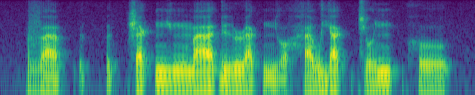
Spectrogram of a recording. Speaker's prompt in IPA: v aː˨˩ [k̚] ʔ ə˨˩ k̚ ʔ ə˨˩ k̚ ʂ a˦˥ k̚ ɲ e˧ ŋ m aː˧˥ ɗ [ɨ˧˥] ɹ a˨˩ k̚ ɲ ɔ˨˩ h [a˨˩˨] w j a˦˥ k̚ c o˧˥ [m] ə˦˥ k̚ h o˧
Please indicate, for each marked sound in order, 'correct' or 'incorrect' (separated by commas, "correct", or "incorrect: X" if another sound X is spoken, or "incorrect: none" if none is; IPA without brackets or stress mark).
incorrect: p̚, incorrect: ɨ˨˩˦, incorrect: a˧˥, incorrect: ɲ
